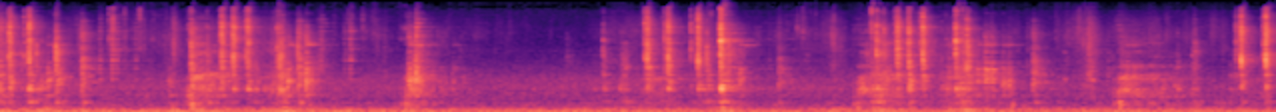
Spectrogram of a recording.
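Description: A torque wrench ratchets on a Toyota Sienna trailing arm bushing bolt. Sharp metallic clicking comes in repeated short clusters with brief pauses between strokes, close up in a garage.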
